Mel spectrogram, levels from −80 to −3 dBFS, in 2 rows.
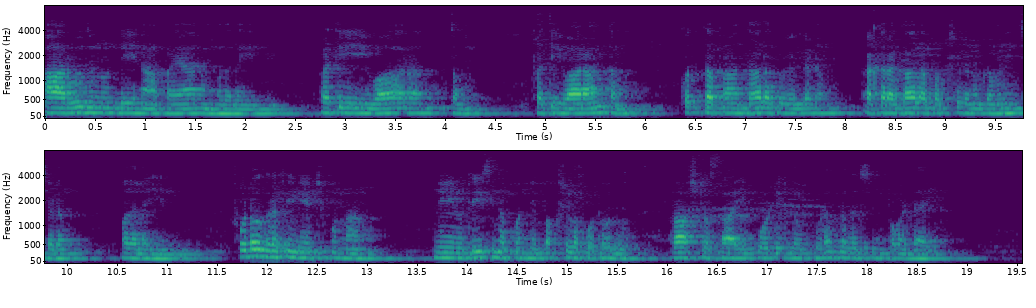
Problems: low volume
